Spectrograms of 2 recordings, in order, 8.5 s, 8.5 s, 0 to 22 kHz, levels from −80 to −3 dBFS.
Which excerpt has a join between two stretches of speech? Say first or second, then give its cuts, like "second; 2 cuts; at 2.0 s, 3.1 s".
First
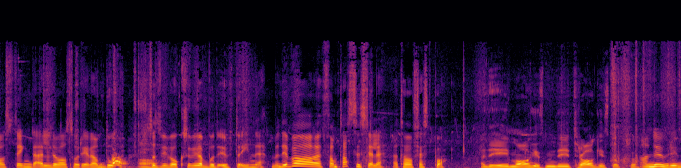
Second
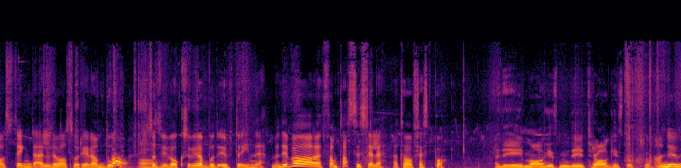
first; 1 cut; at 5.9 s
